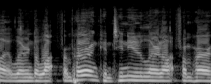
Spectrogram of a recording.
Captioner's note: none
